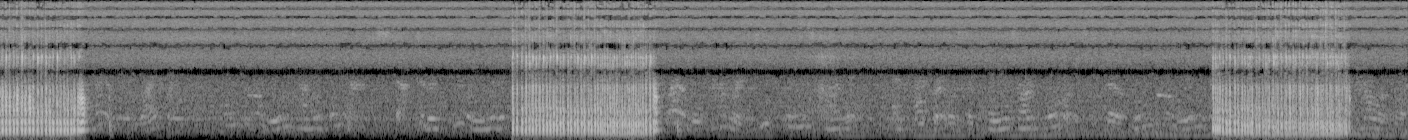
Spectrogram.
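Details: Sleeping person or animal snoring: three loud, rough, buzzing inspiratory snores about six seconds apart with quiet breathing between, roughly ten breaths a minute.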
